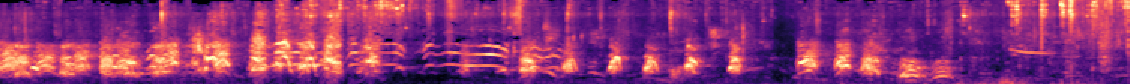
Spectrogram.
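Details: A Dwarf Staffordshire Terrier tries to dominate an American Bully at a dog park. Clustered barks give way to a string of high, bending yips and whines, then more irregular barking, with some human voices in the background.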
